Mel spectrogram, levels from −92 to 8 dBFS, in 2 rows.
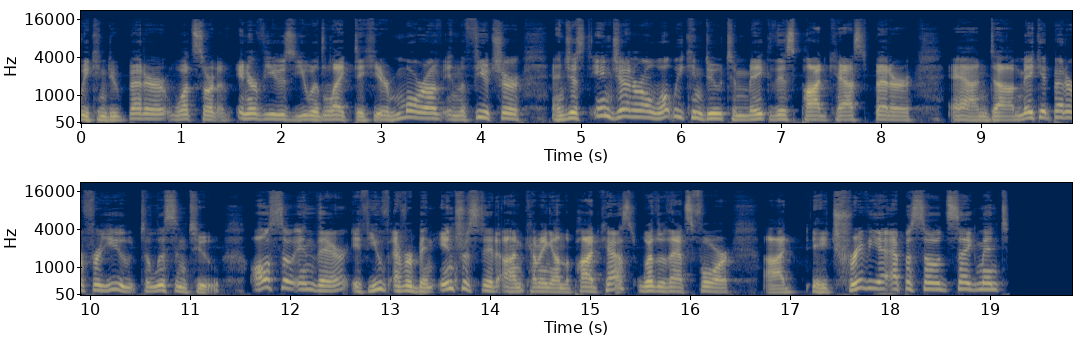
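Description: No technical faults are audible.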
